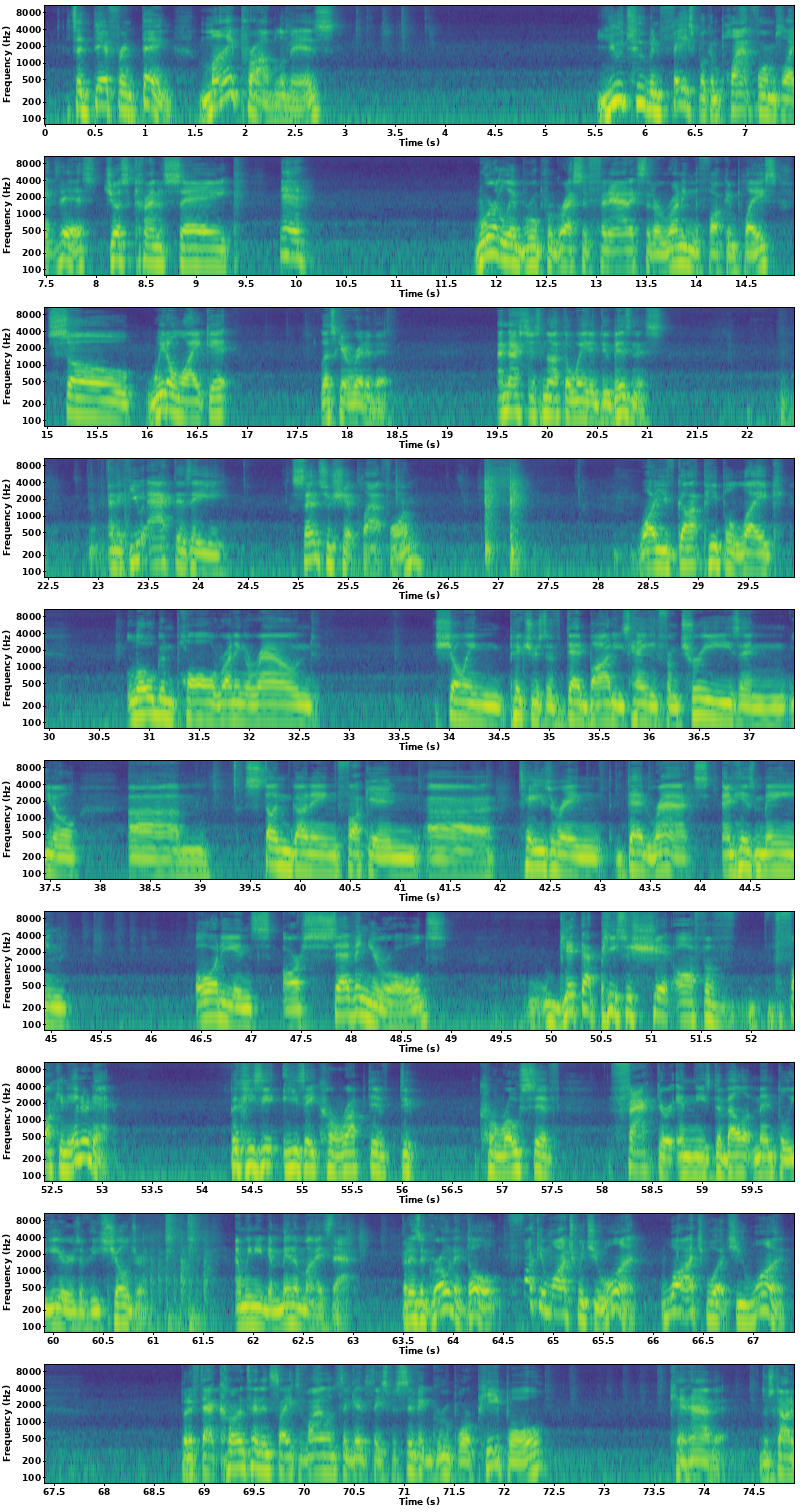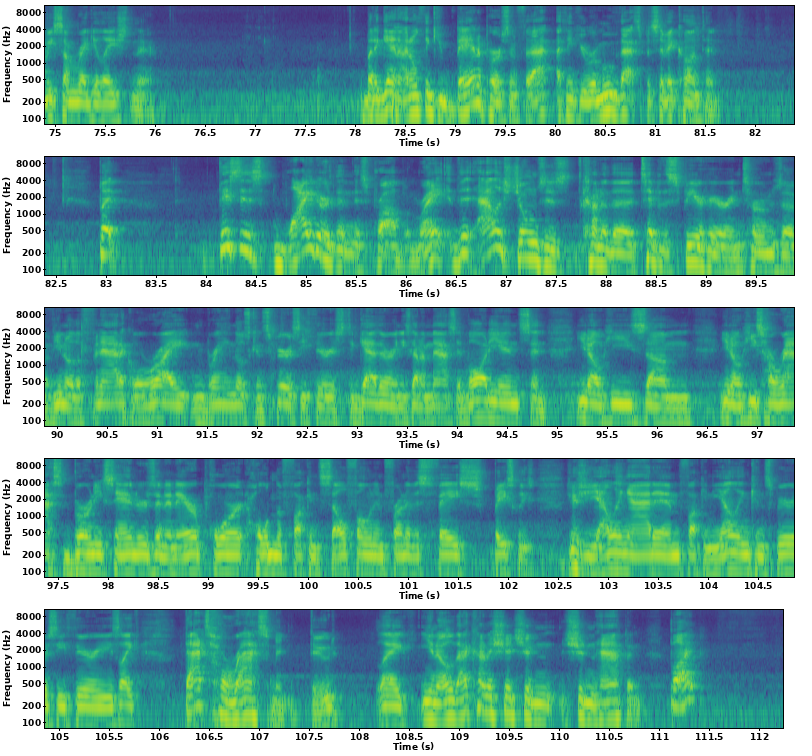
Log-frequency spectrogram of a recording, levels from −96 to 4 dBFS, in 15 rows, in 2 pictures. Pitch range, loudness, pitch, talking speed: 100-125 Hz, -15 LUFS, 110 Hz, 140 wpm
